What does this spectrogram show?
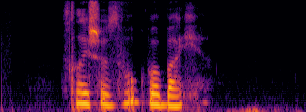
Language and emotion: Russian, neutral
